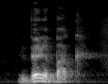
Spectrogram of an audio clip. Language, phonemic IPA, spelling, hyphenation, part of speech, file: Dutch, /ˈbʏ.ləˌbɑk/, bullebak, bul‧le‧bak, noun, Nl-bullebak.ogg
- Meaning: 1. bully, jerk, churl (rude and nasty man) 2. bogeyman, bugbear 3. evil spirit, imp, demon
